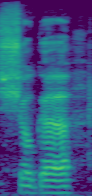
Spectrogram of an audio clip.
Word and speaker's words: sugar: Sugar, you get the SH sound, but it's spelled SU.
